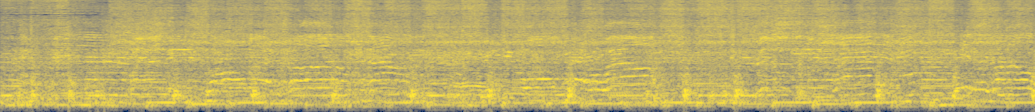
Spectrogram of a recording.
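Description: Live blues-rock band playing loudly: guitars over a drum kit with cymbals.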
